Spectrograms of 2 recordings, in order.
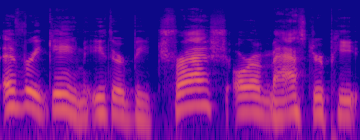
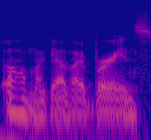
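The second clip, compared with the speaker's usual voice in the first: pained, much quieter, strained voice; 13 dB quieter than usual. Ending a video with a splitting headache, pained by the headache. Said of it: "I have an absolutely splitting headache".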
